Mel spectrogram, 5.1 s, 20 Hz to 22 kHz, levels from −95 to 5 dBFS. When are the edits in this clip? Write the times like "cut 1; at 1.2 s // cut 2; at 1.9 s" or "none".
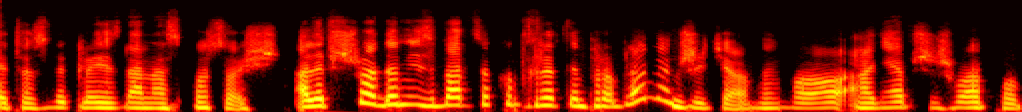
cut 1; at 1.4 s // cut 2; at 3.9 s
